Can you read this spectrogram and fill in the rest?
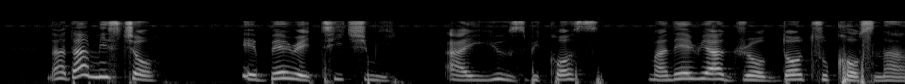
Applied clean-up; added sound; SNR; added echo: none; none; none; none.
